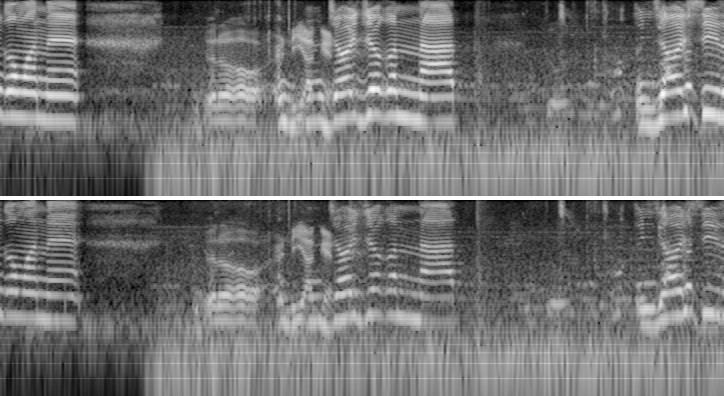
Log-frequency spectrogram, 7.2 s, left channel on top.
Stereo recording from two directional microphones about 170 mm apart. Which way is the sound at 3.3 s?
70° left (ahead or behind).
